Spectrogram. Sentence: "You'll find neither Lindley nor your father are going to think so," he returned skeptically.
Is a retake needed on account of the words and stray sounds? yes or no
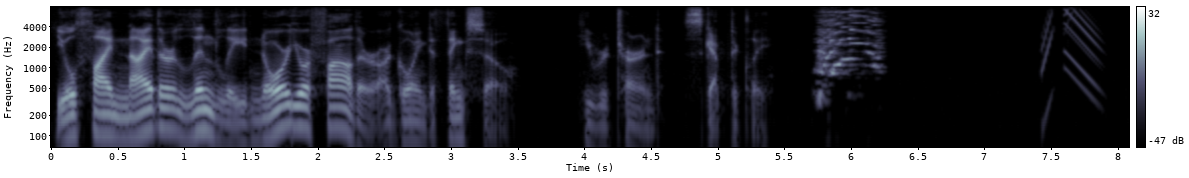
yes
